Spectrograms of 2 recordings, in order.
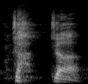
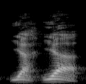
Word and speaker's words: Jahja: adalah ejaan lama ya orang panggil saya Jahja ya padahal yang dibacanya ye Yahya kalau nama barunya di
